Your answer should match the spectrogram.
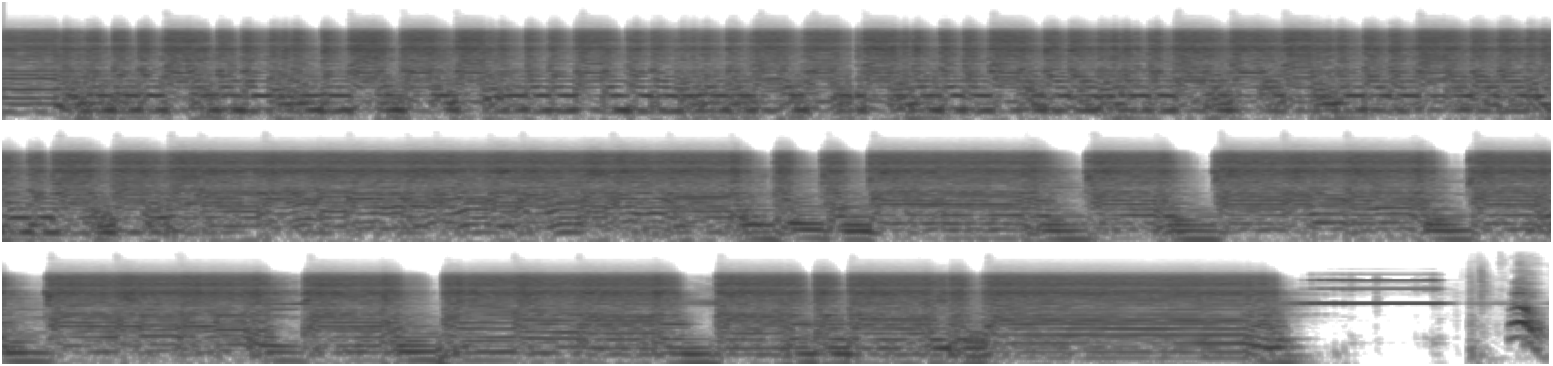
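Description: Distorted electric guitar riff played through a TC Electronic Mimiq doubler pedal, which fattens the single guitar into a doubled-guitar sound. In the second half the chords are cut by short breaks, and the playing stops abruptly just before the end.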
